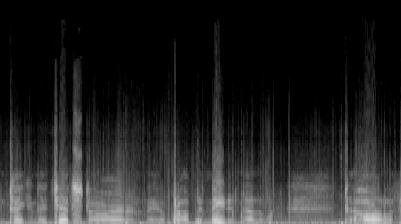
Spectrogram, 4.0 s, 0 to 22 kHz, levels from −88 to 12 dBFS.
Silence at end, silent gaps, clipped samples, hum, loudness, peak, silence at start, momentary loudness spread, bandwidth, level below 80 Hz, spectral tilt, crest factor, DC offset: 0 s; none; under 0.1%; none; -18 LUFS; 0 dBFS; 0 s; 16 LU; 11.5 kHz; -42 dBFS; -5.5 dB/octave; 18 dB; under 0.1%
